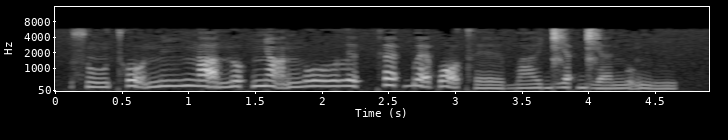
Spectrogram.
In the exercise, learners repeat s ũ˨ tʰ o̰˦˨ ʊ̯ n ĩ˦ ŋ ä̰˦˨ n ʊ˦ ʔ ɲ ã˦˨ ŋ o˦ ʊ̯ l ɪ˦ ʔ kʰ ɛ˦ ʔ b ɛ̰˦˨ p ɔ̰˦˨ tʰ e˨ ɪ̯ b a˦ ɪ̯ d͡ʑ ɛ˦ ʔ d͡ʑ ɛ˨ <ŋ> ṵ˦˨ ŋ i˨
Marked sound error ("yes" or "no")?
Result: no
